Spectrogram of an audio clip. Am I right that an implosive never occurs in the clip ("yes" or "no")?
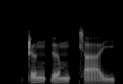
no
